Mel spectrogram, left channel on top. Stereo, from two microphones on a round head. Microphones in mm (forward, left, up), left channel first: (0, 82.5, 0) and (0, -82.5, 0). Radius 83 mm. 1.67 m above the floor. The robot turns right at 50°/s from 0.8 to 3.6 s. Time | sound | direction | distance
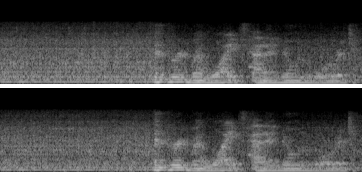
1.5 | a man speaking | 150° right | 1.9 m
